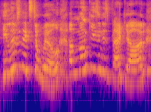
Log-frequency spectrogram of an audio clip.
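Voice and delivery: high, laughing disbelief; reading his notes through laughter; laughing exasperation. Retold or imitated. Host reading out his own notes on the put-upon dad, laughing. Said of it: "This is the point where I've written down".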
